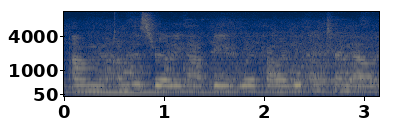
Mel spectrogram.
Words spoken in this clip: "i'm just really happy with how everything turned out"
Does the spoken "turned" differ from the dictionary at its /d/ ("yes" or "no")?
yes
